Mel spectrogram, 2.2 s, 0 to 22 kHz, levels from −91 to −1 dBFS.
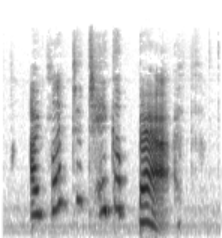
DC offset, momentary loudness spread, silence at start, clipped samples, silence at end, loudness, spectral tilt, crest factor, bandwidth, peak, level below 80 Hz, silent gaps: under 0.1%; 10 LU; 0.3 s; under 0.1%; 0.4 s; -20 LUFS; -2.5 dB/octave; 20 dB; 13.5 kHz; -2 dBFS; -74 dBFS; none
